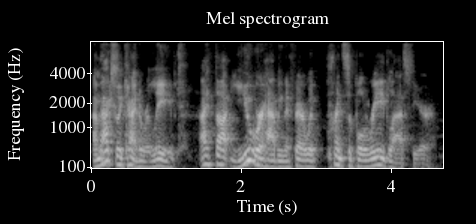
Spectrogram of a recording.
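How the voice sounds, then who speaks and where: A man acts out a middle-aged office-working dad in a comedy table read. He is flustered and sheepish, with nervous hesitations and a mid-pitched voice that jumps around a lot. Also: lively intonation, fairly quick, a bit bright. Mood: startled, incredulous.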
